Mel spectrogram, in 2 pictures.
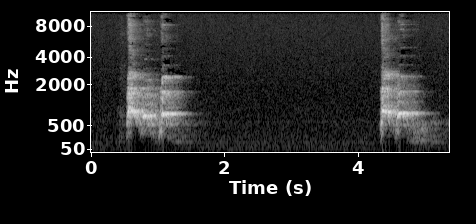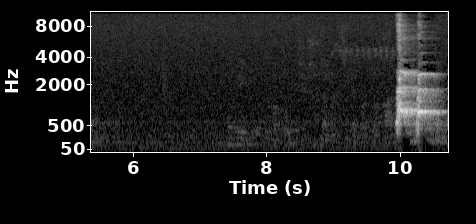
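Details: Loud barking from a tiny Papillon at home, stereo recording on an Olympus LS-11: three bursts, each a quick double bark, spaced about four to five seconds apart, with faint background rustle.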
